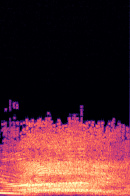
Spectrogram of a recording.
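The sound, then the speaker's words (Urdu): A crowd at a religious gathering shouts a slogan in unison, loud sustained massed voices that ease off slightly near the end. “دونوں ہاتھ بلند کر کے نعرہ حاضری.”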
